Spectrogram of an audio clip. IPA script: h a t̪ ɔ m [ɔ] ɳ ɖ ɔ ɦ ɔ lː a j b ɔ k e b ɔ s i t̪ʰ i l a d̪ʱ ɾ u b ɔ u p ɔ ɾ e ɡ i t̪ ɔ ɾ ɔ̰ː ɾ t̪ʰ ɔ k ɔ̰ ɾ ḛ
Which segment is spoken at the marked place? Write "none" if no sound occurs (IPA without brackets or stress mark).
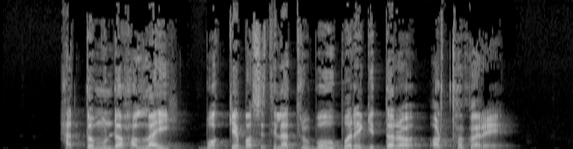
u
